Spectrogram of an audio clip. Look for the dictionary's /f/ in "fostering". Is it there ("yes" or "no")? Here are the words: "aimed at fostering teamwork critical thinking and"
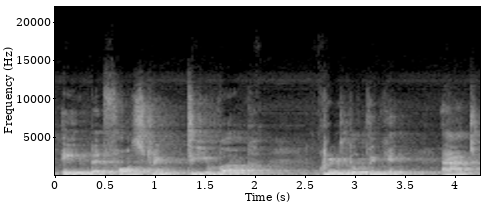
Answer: yes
